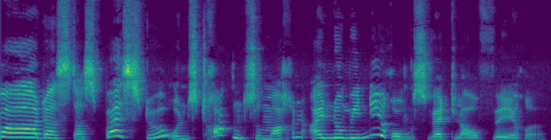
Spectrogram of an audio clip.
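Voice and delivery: slighted, offended voice. After other birds giggle, a bird replies, offended. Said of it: "entgegnete der Dodo gekränkt".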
